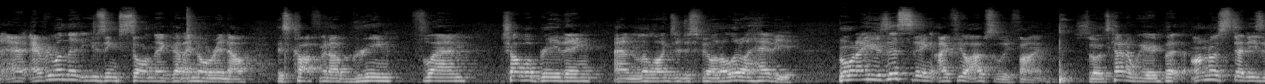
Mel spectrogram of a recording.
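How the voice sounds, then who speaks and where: A man in his twenties telling a rambling story-time vlog, his voice slightly hoarse. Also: on the high side, fairly bright tone, echoey room, a little hiss or hum, rough recording. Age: 20s. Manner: rambling and loose, lots of "like" and "you know". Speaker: YouTuber.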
